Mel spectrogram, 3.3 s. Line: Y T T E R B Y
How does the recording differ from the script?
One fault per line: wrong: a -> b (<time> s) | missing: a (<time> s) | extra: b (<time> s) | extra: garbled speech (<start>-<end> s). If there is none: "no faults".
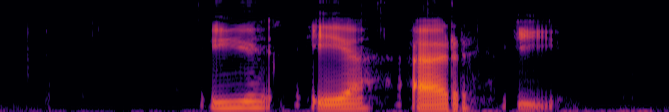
missing: T T (1.4 s)
missing: B (2.4 s)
